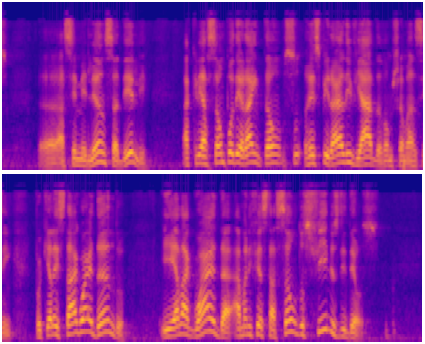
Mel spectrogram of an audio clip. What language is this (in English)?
Portuguese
